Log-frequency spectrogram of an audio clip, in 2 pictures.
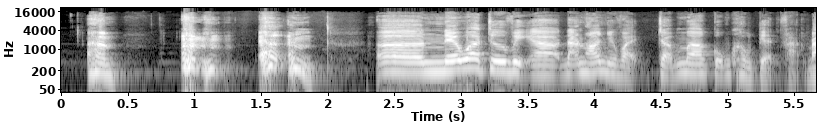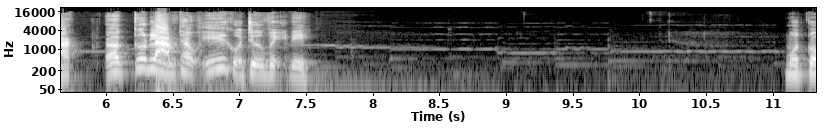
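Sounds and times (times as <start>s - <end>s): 
speech: 0.2s - 1.3s, 2.4s - 7.6s, 11.1s - 11.3s
dry coughs or throat-clearing: 0.2s - 2.0s.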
